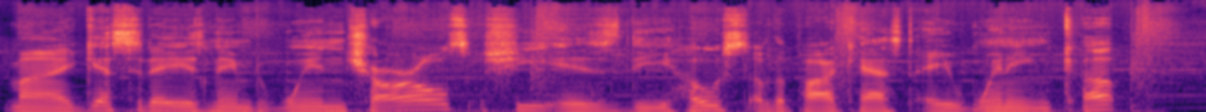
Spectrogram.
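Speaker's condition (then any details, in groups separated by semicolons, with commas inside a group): No condition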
